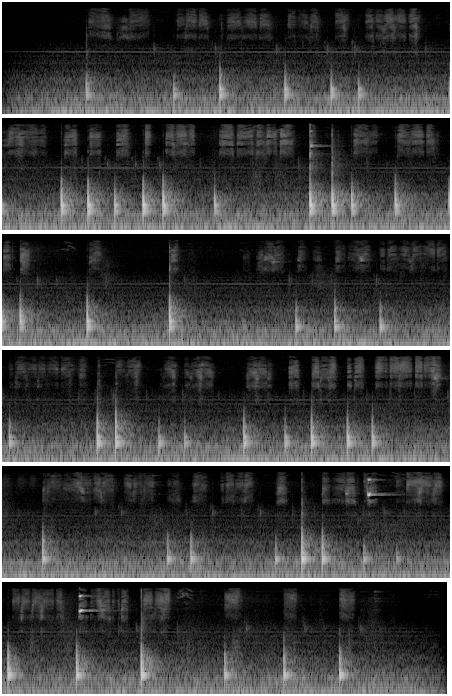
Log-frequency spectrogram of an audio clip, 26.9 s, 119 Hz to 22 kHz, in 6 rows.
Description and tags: Whiteboard being written on at UPF Communication Campus in Barcelona.
campus-upf, UPF-CS14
